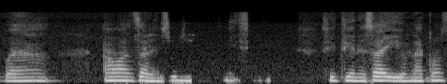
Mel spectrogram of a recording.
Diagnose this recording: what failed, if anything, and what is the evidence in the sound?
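Call processing: from 1.65 to 2.77 s the speech drops around 30 dB, a collapsed waveform envelope, likely speech suppressed in double talk by echo cancellation.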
